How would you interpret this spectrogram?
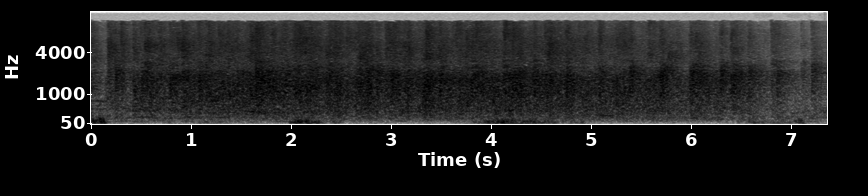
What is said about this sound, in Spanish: Aplausos, sí, pueden aplaudir.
